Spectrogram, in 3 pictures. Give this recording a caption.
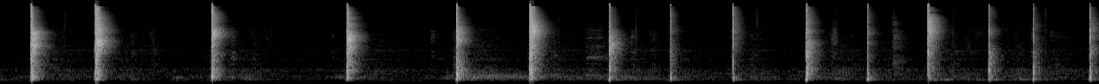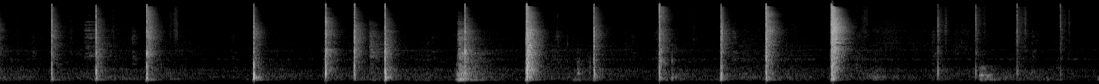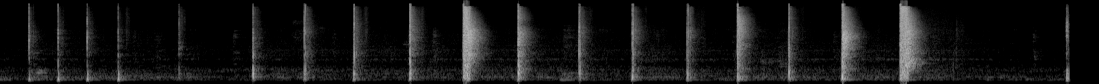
slap slaps hit punch punches foley
hit, slaps, punch, punches, slap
